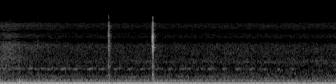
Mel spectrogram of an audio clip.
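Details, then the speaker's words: Nissan Skyline idling with exhaust valve closed, after exhaust manifold gasket work: steady, even low idle burble with a muted boom, no misses or knocks, less boomy than valve open; owner plans to open the valve only at high revs. Normal idle. "You can hear it's not quite so boomy with it closed. I'm not going to be using it at low revs, so it's only going to be when the thing's at full chat on a race strip or something."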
